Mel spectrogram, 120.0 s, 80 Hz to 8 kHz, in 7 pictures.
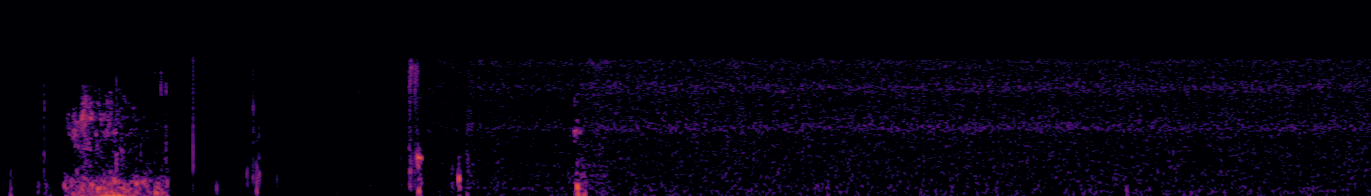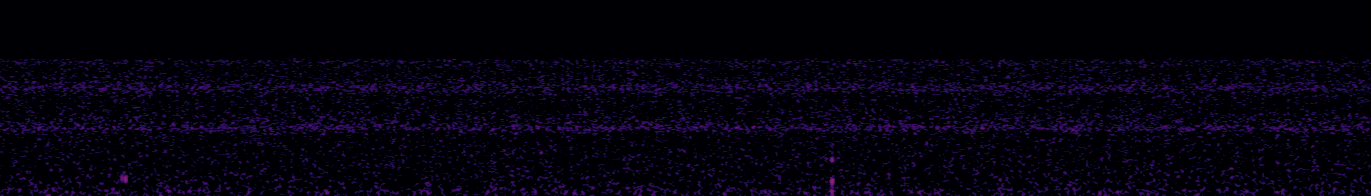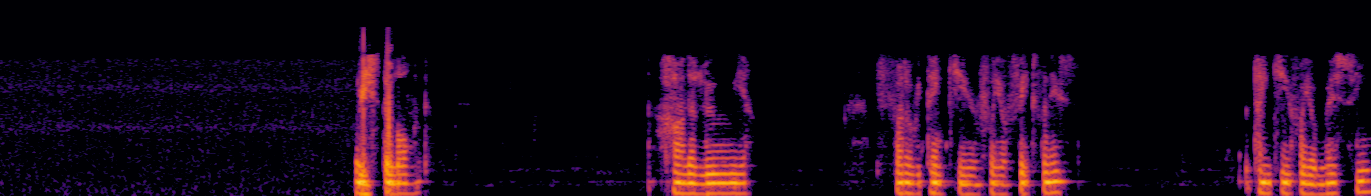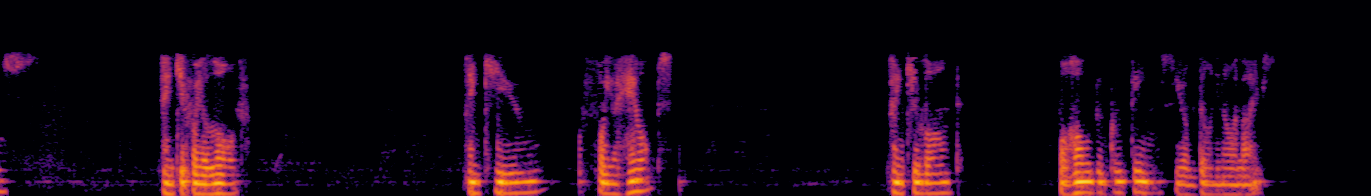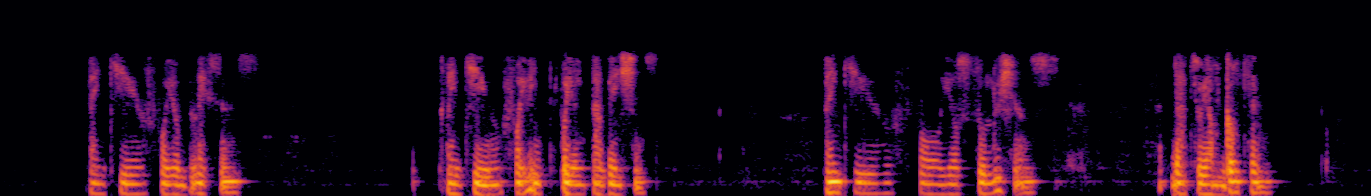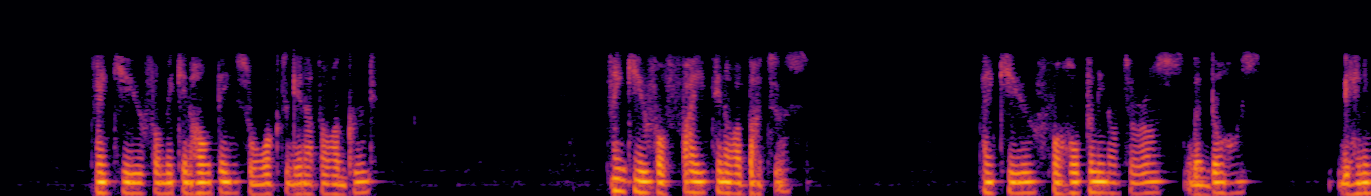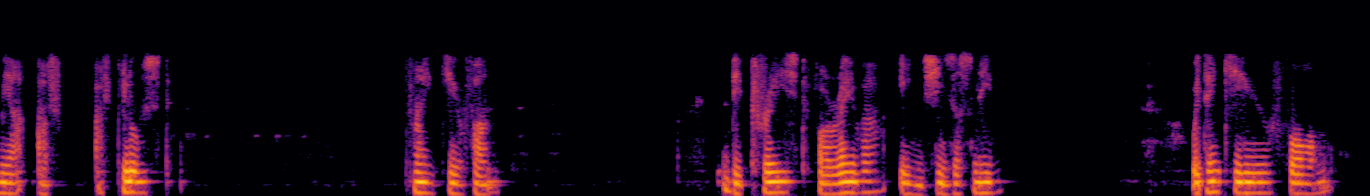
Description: MIDNIGHT PRAYER SESSION : 24 OCTOBER 2024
